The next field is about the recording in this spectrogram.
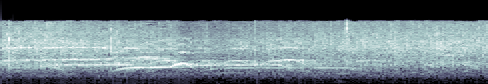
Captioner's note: applause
